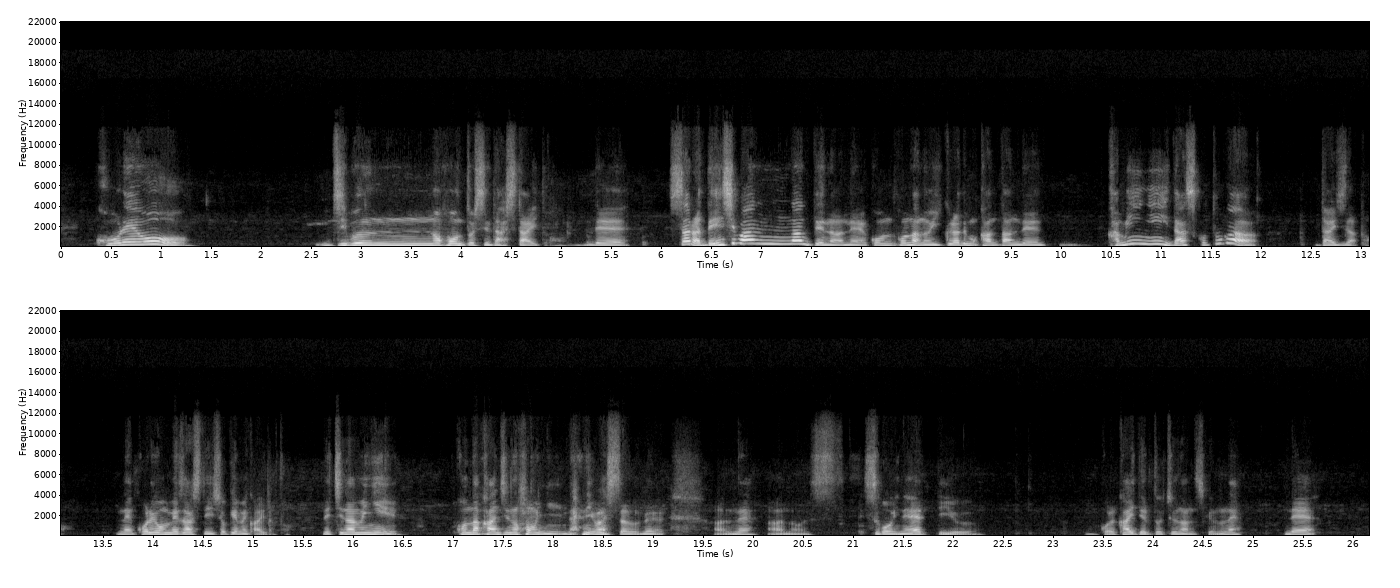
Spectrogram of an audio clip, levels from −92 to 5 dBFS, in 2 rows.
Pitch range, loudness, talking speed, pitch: 125-185 Hz, -20 LUFS, 280 characters per minute, 160 Hz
